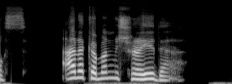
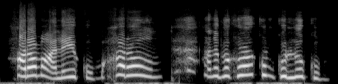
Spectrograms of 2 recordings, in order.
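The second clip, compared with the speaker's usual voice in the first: anguished shout; 6 semitones higher than usual. Acted. Israa shouting at grandfather and family, anguished. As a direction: cry out against the whole family. Girl forced into marriage protests.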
